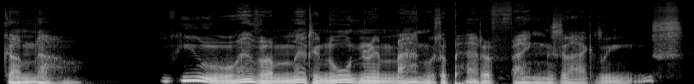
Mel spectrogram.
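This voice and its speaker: A man playing a seductive, possessive vampire in an intimate ASMR roleplay, teasing his captive with condescending tenderness in a slow purr. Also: a bass voice, expressive, mellow, no room sound, studio quality, heavily acted. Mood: seductive, assured.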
